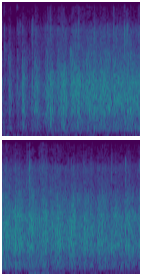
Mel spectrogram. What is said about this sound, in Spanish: Y yo quiero que le den un fuerte aplauso a mi esposa.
